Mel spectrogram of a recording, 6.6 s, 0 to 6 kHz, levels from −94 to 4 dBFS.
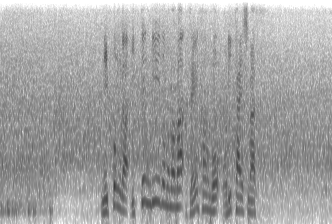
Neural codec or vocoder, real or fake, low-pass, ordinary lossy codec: none; real; 5.4 kHz; Opus, 16 kbps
